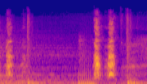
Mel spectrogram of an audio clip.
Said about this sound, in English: he wakes up to the sound of the family dog barking.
